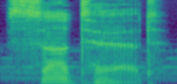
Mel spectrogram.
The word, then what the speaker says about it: Satet: Before the great names of Isis or Hathor filled the temples of Egypt, there was Satet, pronounced Satet or Satis by the Greeks.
